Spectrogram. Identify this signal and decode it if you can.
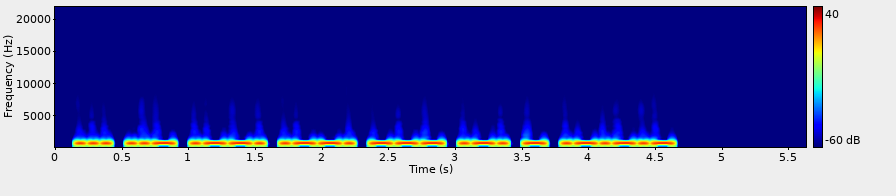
Morse code, heard as a keyed tone, about 25 wpm, 700 Hz. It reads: SUPPORT.
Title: Sentences from Top 1000 Words - Review Part 5 - 25wpm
